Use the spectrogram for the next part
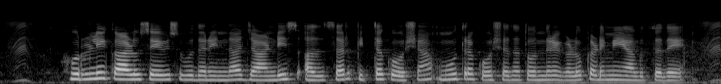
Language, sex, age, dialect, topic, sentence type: Kannada, female, 41-45, Mysore Kannada, agriculture, statement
